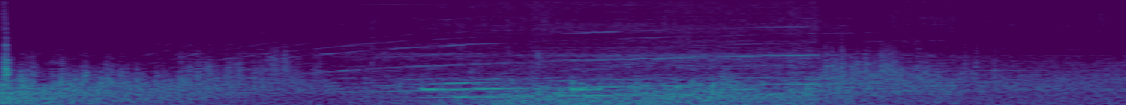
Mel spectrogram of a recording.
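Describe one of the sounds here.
A motorcycle pulls away and speeds up, its motor whining higher and higher.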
